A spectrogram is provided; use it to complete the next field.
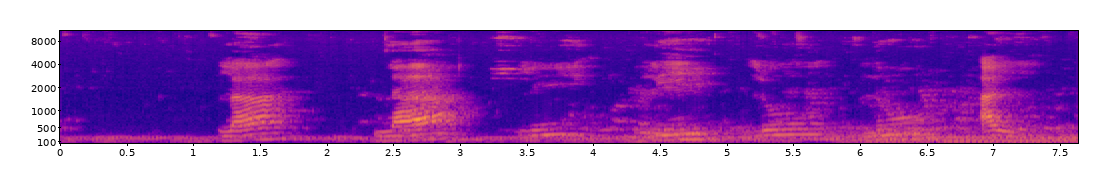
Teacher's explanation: Jadi semuanya mulai dari gigi geraham pertama yang sejajar atau berhadapan, ya. Disentuhkan dengan gusi, atau bisa juga sebagian ulama mengatakan pangkal gigi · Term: huruf la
